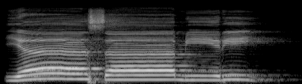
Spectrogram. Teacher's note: Ini sama cara bacanya dengan ayat 85 dan 87. Ya yang bertasdid di akhir ayat seperti ini disukunkan, kemudian huruf ra yang berada sebelumnya ditekan ke huruf ya. Ya samiri ditekan atau ditasdidkan.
